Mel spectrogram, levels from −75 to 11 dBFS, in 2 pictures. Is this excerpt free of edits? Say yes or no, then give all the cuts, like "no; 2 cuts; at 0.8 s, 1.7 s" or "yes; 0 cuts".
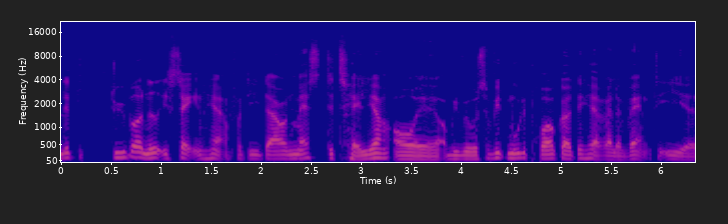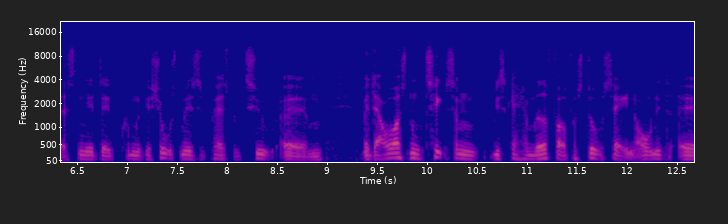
yes; 0 cuts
